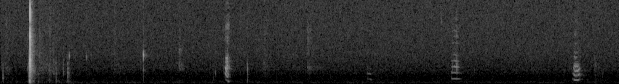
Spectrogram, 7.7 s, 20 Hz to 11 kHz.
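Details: Black female house cat playing with a laser pointer indoors, giving short, faint chirping calls near the end, two brief rising chirps about 1.5 seconds apart, after a sharp click and scattered soft taps in a quiet room.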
